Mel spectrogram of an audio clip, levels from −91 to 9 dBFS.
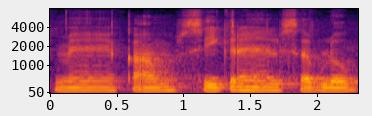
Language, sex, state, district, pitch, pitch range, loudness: Hindi, male, Chhattisgarh, Raipur, 110 Hz, 110-115 Hz, -16 LUFS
